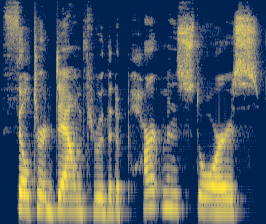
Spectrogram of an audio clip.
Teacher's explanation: Department store is a set phrase stresses on department.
